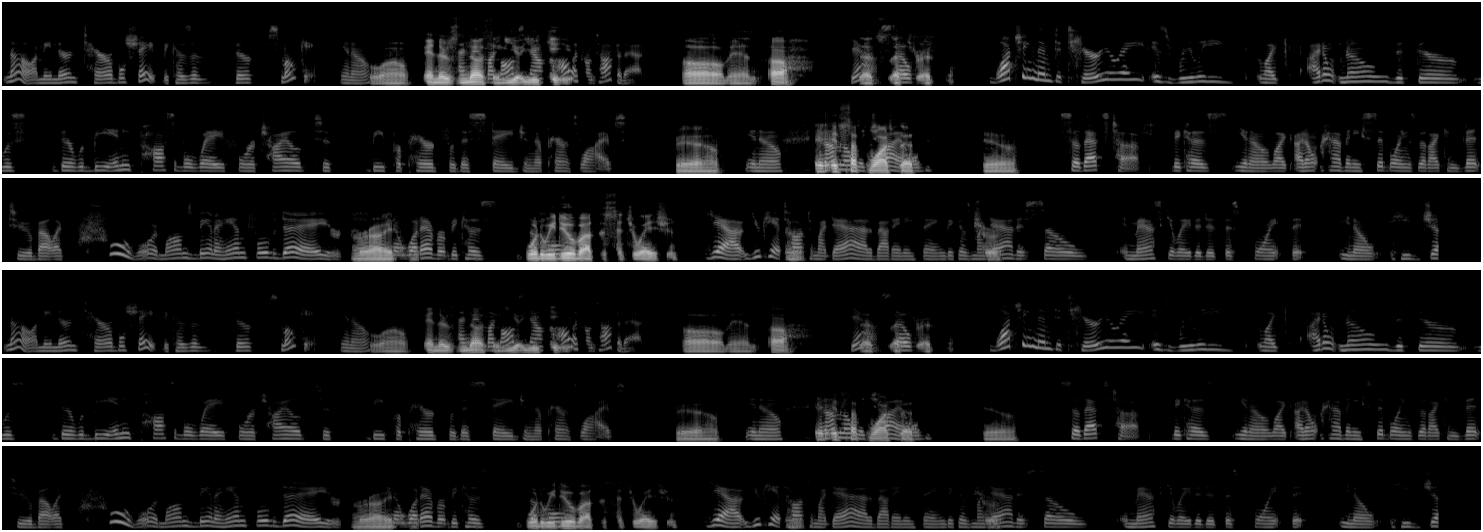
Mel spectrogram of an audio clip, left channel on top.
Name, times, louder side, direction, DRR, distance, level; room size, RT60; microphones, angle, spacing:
voice 1, 0.0-2.1 2.3-3.7 4.6-6.4 8.5-9.3 9.9-12.8 13.0-15.0 15.4-18.1 18.5-21.0 22.2-24.0 25.4-34.5 34.8-35.4 36.6-40.4 40.8-42.6 43.0-43.9, left 3 dB, 45° left, 2.6 m, -40 dB
voice 2, 3.7-5.7 6.8-8.1 8.6-9.3 21.5-22.0 22.9-23.2 23.5-23.9 24.6-24.9 33.1-33.5 34.8-36.3 37.4-37.6 39.3-39.6, left 8 dB, 75° left, 0.3 m, -26 dB
open air
head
